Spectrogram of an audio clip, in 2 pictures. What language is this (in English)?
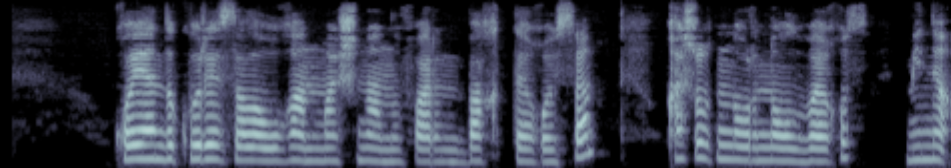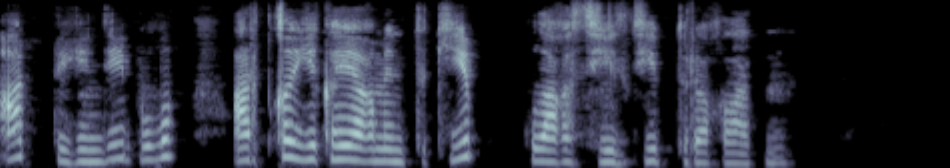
Kazakh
